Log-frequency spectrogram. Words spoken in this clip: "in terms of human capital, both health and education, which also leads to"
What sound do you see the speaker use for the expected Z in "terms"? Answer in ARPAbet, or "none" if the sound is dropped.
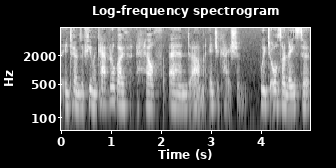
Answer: Z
